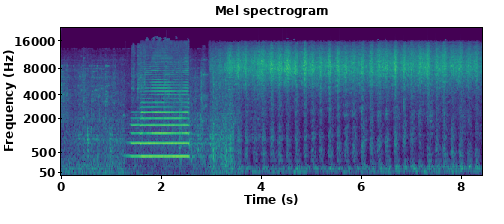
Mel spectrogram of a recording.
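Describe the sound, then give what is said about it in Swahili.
A train passes through a neighbourhood in Kenya: one long, loud horn blast sounds over the engine drone, then gives way to a steady rhythmic clatter of wagons rolling along the rails. “Gari moshi likikatiza mtaani nchini Kenya.”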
